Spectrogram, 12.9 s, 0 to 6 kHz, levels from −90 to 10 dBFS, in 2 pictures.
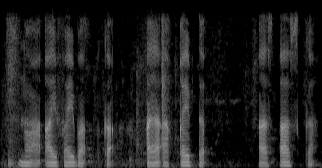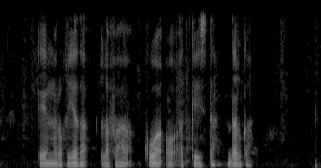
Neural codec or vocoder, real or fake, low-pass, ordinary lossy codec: none; real; 5.4 kHz; Opus, 64 kbps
